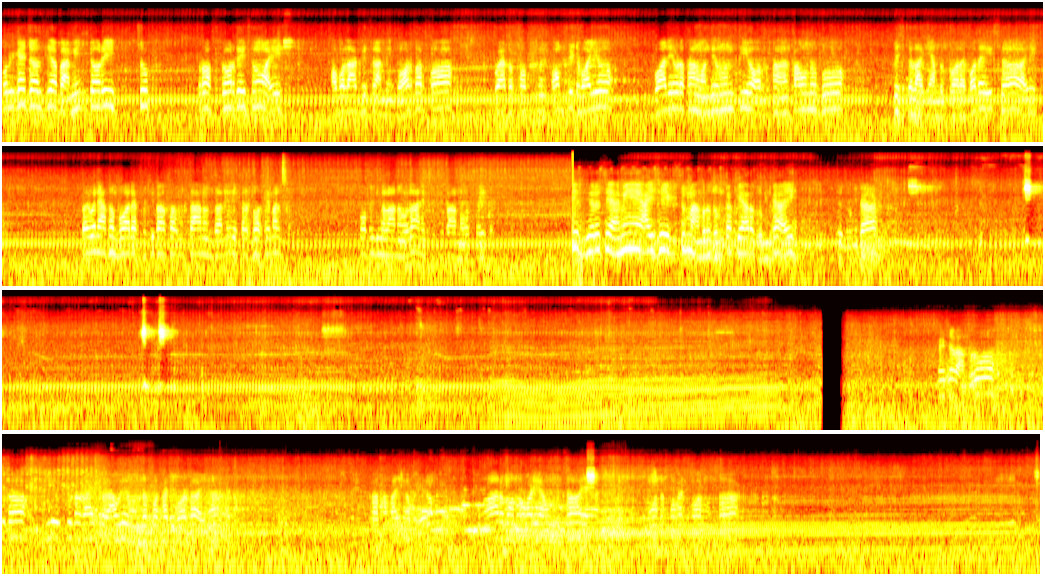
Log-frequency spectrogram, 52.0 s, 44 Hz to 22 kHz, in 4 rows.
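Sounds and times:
motorcycle engine running: 1.0s - 3.0s
voices: 43.6s - 48.2s.

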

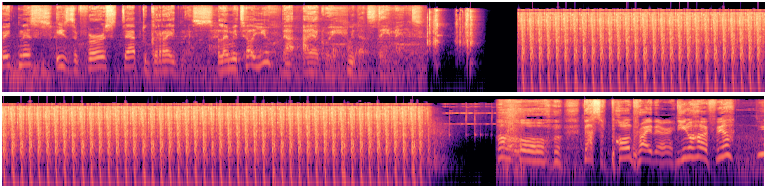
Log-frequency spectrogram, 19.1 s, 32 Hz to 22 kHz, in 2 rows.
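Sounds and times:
fast even rattle of sharp pulses: 6.4s - 14.9s.

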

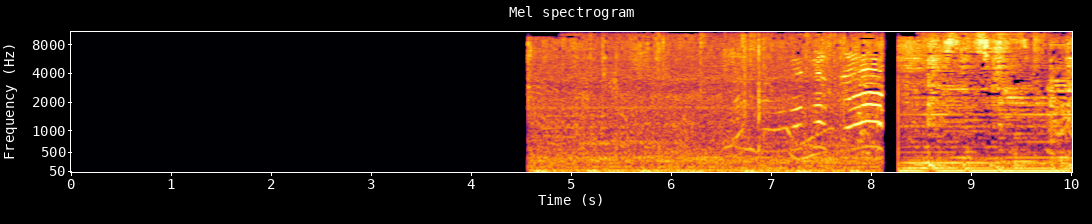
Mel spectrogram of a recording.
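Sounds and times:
steady low rumble: 4.6s - 10.0s
people's voices: 4.8s - 8.2s
high-pitched voice: 6.6s - 8.2s.

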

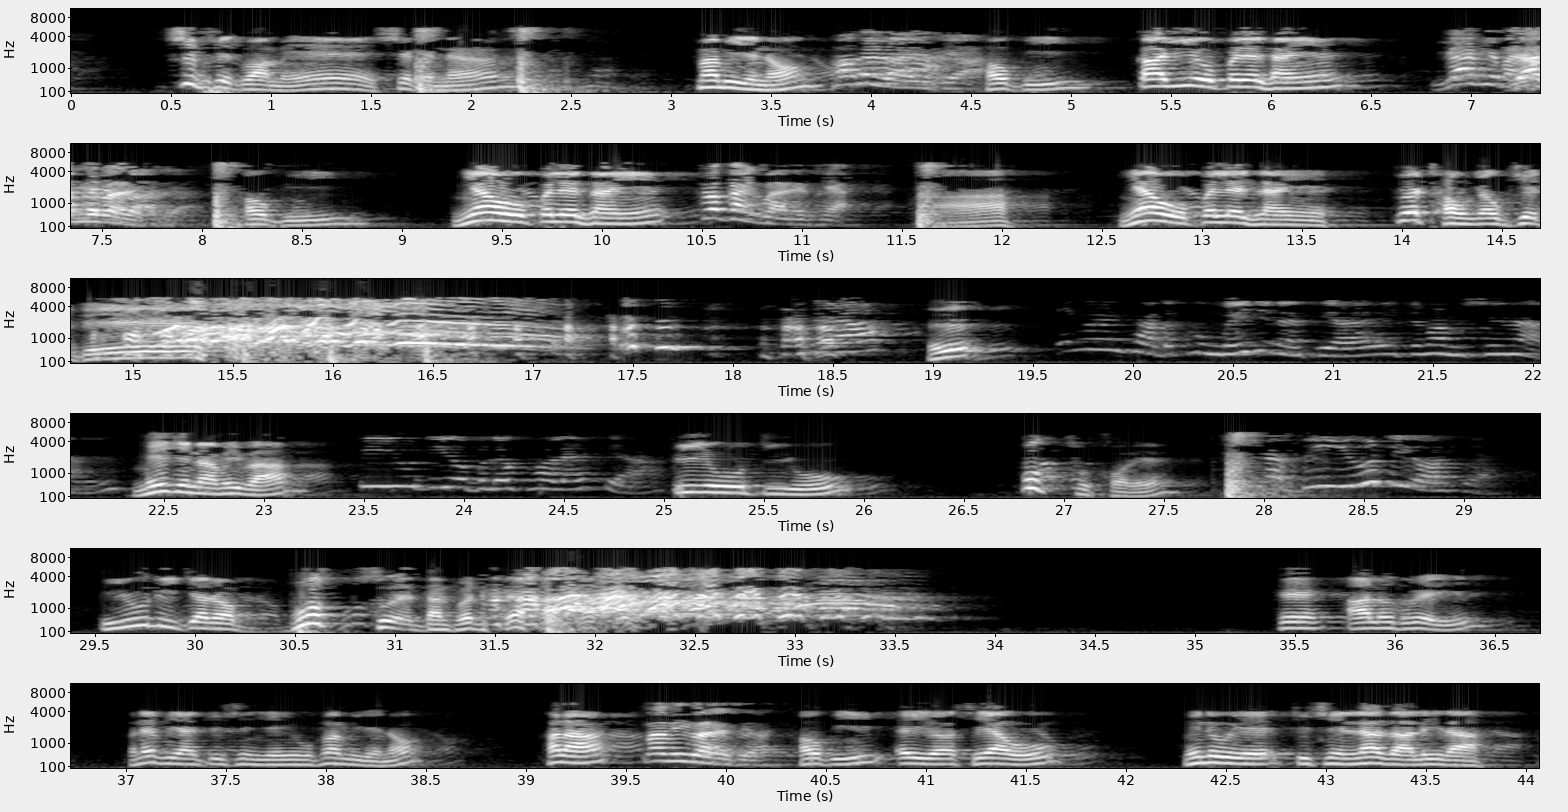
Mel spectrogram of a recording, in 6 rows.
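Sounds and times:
people laughing: 14.8s - 18.6s, 31.4s - 33.9s.

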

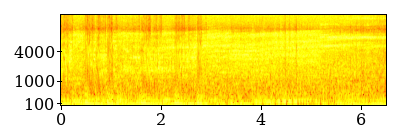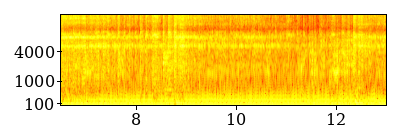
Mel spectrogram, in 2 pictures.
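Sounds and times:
deep bass drone: 0.0s - 13.0s
loud electronic dance music: 0.0s - 13.0s
falling bass sweeps: 0.4s - 13.0s.

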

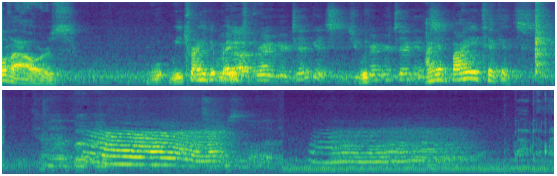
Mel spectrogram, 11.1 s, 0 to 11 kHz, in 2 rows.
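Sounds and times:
steady low hum: 8.2s - 11.0s.

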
